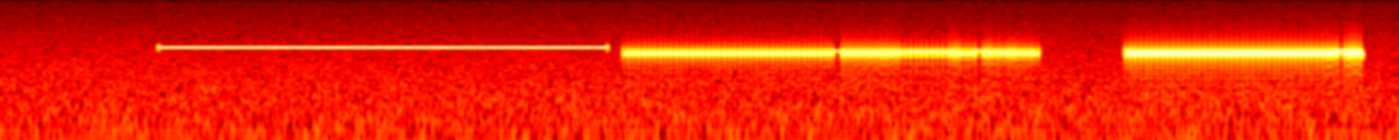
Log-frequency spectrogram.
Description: Fax machine handshake, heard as a long tone and a warble.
